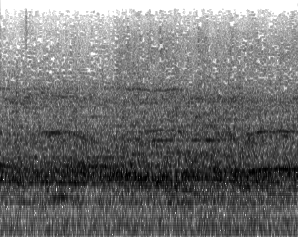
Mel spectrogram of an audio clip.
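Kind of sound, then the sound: crowd, stadium crowd cheering wildly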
